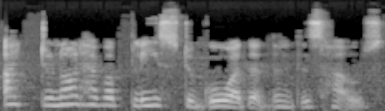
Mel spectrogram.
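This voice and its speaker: A weary, caring mother played by a woman confides in an old friend in a bilingual audio drama. Her Indian Bengali-accented voice is mellow and a little husky, rising and falling expressively as she slips between English and Bengali. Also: fairly high pitch, expressive, fast, faint music behind, low-quality recording. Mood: weary, troubled.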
